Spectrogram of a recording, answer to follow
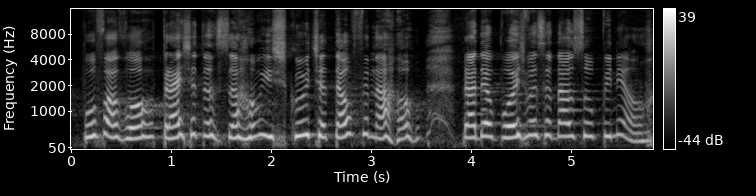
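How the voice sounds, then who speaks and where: A woman talks at a moderate pace. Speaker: couples ministry speaker. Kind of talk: talk to couples.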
